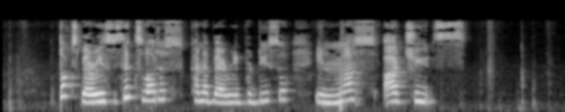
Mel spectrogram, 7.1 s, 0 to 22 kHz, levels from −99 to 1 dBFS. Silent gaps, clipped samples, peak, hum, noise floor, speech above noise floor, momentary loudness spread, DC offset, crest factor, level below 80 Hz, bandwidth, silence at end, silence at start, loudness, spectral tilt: none; under 0.1%; -2 dBFS; none; -56 dBFS; 39 dB; 11 LU; under 0.1%; 18 dB; -58 dBFS; 11.5 kHz; 1.25 s; 0.75 s; -17 LUFS; -1.5 dB/octave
